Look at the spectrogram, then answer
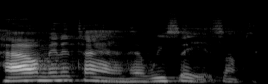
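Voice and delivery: ordinary talk

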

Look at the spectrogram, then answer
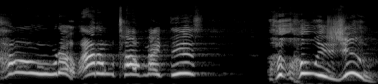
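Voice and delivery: very high-pitched, indignant challenge; indignant retold rebuke. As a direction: push it way up high, like confronting an intruder. Acts out rebuking the enemy's voice.

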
